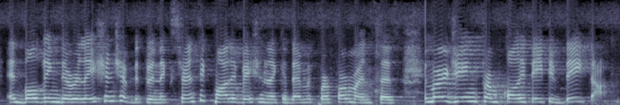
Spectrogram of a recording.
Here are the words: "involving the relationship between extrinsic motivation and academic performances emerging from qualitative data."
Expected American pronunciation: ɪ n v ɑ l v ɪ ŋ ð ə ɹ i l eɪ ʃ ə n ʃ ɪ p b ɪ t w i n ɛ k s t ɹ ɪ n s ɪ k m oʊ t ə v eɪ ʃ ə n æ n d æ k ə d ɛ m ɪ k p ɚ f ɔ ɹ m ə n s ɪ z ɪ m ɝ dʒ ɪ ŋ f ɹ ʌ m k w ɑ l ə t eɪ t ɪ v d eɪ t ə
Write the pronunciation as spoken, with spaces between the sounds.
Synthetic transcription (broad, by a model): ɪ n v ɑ l v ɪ ŋ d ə ɹ i l eɪ ʃ ə n ʃ ɪ p b ɪ t w i n ɛ k s t ɹ ɪ n s ɪ k m oʊ t ə v eɪ ʃ ə n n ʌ k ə d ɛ m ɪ k p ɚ f ɔ ɹ m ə n s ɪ s ɪ m ɝ dʒ ɪ ŋ f ɹ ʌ m k w ɑ l ə t eɪ t ɪ v d eɪ t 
